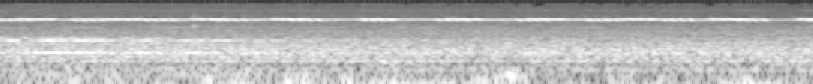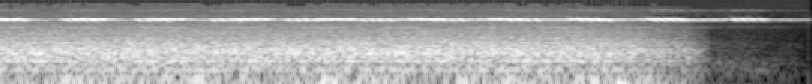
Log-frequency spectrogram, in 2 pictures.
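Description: Insect chirping: one high tone pulsed evenly about three times a second over a low hiss. It cuts off just before the end.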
